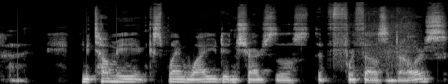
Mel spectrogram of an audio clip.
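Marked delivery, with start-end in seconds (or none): none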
